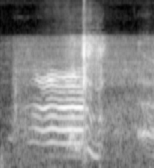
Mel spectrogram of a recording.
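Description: A cat yowling, one drawn-out wavering cry of about a second that drops in pitch at its end, with a sharp crash about a second in.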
